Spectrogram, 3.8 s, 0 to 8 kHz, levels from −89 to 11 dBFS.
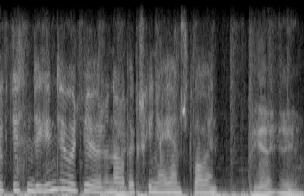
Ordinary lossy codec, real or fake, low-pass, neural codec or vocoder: Opus, 32 kbps; real; 7.2 kHz; none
